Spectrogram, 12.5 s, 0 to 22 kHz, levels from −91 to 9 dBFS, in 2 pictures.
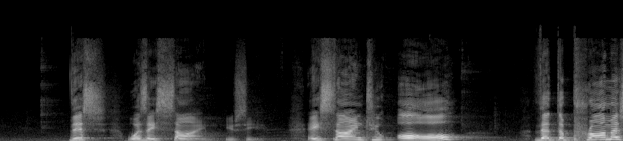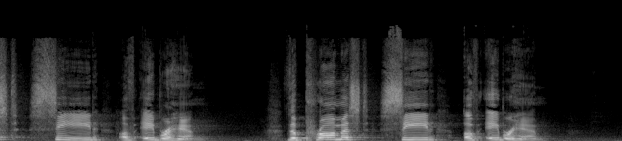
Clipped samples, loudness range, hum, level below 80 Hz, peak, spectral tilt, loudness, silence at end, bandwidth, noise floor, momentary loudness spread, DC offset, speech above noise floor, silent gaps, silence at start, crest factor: under 0.1%; 5 LU; none; -62 dBFS; -4 dBFS; -3 dB/octave; -22 LUFS; 0.85 s; 16 kHz; -66 dBFS; 18 LU; under 0.1%; 43 dB; none; 0.7 s; 20 dB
